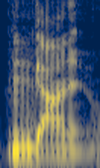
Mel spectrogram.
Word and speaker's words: Ngannou: How do you pronounce his name? Francis Ngannou. Ngannou.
